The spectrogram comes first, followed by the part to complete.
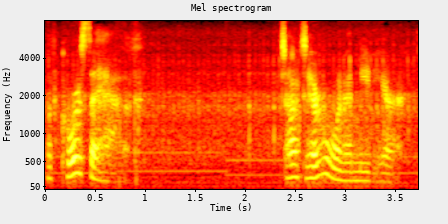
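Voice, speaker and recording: A woman voicing a shy, withdrawn young girl who is a hospital patient, speaking softly and hesitantly. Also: on the low side, very animated, dull audio, slight background noise, pitched below the performer's own voice. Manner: soft, hesitant, halting.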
